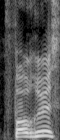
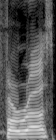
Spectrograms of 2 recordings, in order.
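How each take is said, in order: First: The name is said with a French accent. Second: The name is said with an English accent. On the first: "I always pronounced it with the French accent" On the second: "So I would say For Us, but I don't know"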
